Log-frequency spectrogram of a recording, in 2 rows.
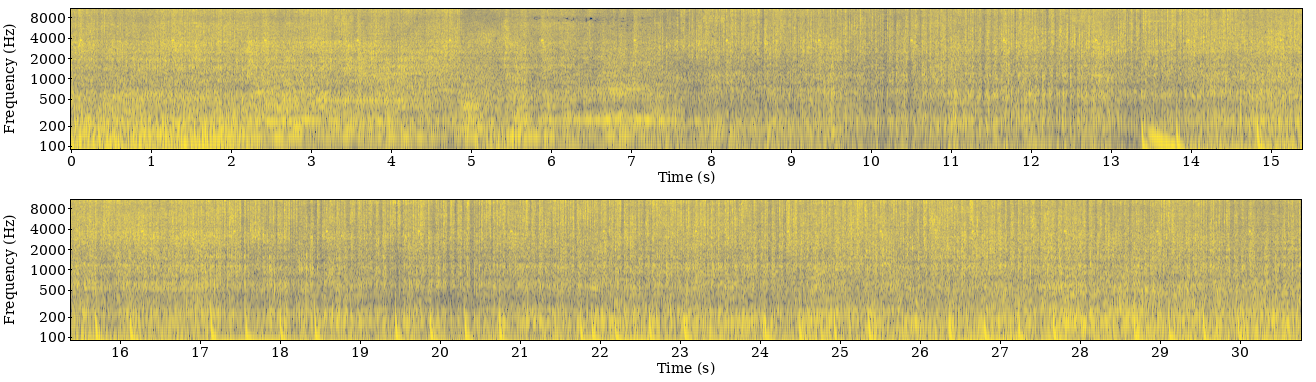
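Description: Nitro Funny Car's supercharged V8 running loud and rough, mixed with background music. About halfway through, a falling sweep leads into a steady, low pulsing beat.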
